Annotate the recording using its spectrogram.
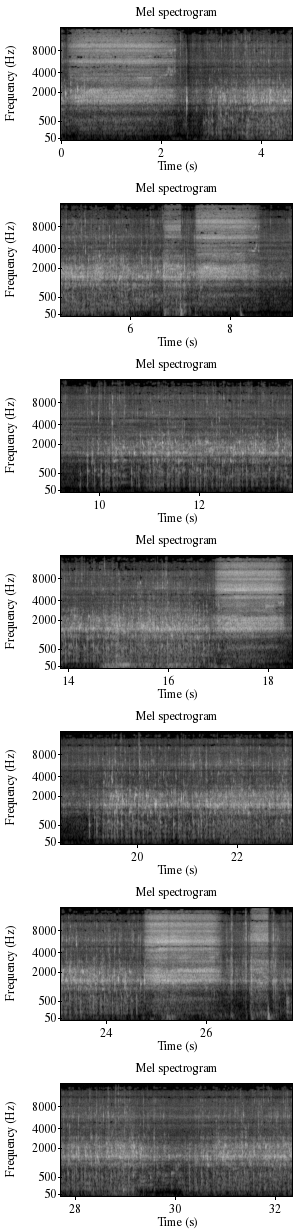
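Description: A scuba diver breathing underwater through a Mares regulator: a short hiss on each of about four inhalations, spaced roughly eight seconds apart, with long stretches of bubbling and gurgling exhaust between them.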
